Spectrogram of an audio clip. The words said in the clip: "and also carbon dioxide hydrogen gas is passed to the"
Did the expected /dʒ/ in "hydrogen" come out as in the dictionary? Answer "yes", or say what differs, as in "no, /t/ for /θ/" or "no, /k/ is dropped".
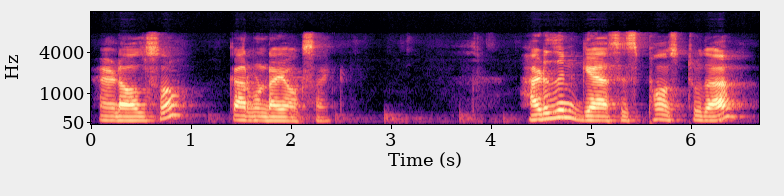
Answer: no, /z/ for /dʒ/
